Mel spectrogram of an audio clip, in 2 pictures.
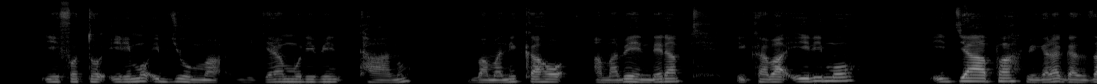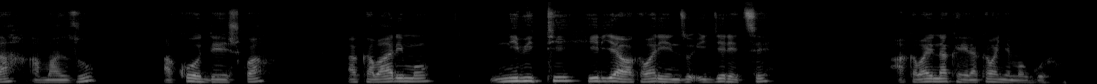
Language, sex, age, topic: Kinyarwanda, male, 18-24, finance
